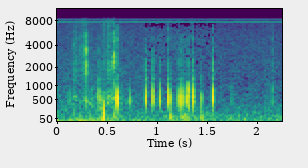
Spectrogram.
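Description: A cat licking her fur while grooming: a short run of quick licks, about ten a second, that stops about a second and a half in.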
